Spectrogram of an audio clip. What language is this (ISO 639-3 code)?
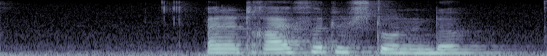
deu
